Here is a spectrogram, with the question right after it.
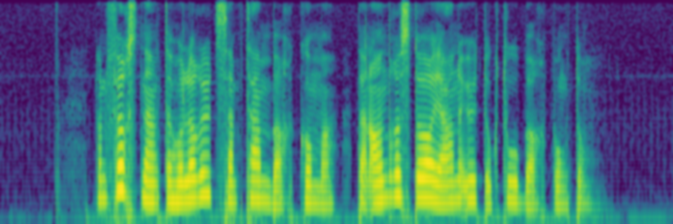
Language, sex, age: Norwegian, female, 22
